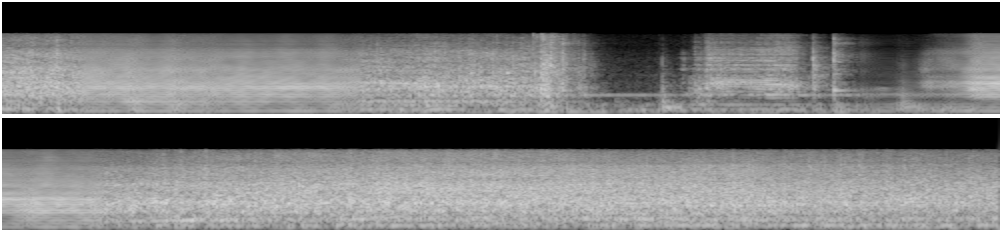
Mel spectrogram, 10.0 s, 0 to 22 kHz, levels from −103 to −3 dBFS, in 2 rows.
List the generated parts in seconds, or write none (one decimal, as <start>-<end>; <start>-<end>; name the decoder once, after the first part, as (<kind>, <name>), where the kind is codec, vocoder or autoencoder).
0.4-1.8 (vocoder, Vocos); 4.3-5.5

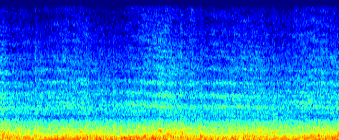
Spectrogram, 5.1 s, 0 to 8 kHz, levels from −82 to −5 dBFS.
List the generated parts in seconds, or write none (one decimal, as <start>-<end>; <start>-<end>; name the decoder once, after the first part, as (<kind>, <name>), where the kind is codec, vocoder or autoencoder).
0.4-1.6 (vocoder, Vocos); 4.0-5.1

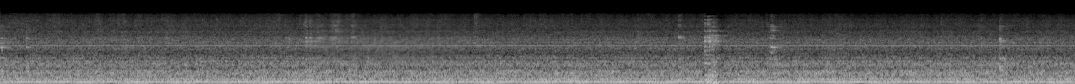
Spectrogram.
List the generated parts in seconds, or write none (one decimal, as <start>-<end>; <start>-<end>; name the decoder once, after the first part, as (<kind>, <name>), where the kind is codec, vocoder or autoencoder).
3.1-4.7 (vocoder, Vocos)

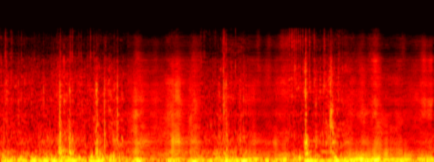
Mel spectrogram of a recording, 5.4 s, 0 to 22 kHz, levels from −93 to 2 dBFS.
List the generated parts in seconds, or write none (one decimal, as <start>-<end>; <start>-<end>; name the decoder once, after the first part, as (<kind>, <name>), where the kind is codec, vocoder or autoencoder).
1.6-2.5 (vocoder, Vocos); 3.1-3.6; 4.3-5.4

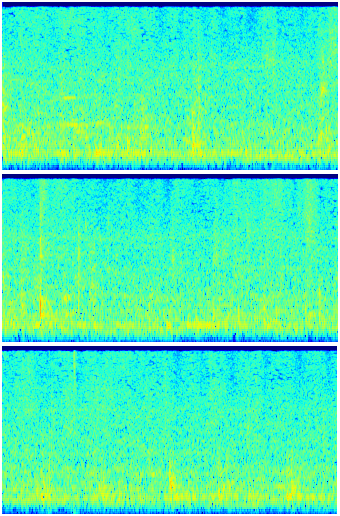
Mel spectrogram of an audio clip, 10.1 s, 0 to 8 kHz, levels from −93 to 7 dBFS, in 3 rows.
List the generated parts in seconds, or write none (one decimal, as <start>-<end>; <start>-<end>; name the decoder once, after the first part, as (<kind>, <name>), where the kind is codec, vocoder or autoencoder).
2.3-5.1 (vocoder, Vocos)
